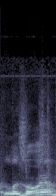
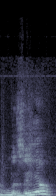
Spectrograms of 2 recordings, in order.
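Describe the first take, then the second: First: Lazia said luh-ZY-uh, rising; tentative pronunciation. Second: Lazia said luh-ZEE-uh, higher and rising; tentative pronunciation. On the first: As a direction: try Lazia with a long "eye" in the middle, questioning. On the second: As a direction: try Lazia with a long "ee" in the middle, questioning. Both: Shown as a demonstration. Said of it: "can't say someone's name properly".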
